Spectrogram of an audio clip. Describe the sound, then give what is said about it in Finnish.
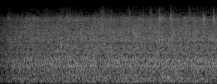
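Heavy downpour during a cottage weekend in Kuusamo on a Saturday evening: a dense, unbroken hiss of rain that holds an even, fairly loud level from start to end, with no voices. “Joo, siinä on. Taas siis kaatosade.”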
